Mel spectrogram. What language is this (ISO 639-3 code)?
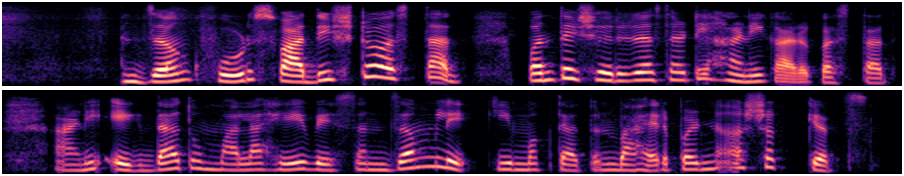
mar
